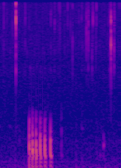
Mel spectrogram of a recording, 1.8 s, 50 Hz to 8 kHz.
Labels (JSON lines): {"label": "biophony", "recorder": "SoundTrap 300"}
